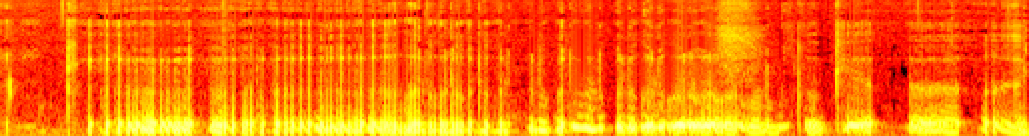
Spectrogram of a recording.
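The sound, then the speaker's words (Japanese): A low, gurgling rumble like a growling stomach churns steadily for several seconds and then breaks into choppier bursts, fairly loud. It seems to be a voice imitating a stomach rumbling louder and louder. “どんどん大きなお腹の鳴る音が聞こえてくる”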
